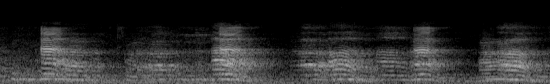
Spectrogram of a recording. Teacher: kalau Hamzah itu keluarnya dari tenggorokan bawah. Ya, kita ee nanti peserta suruh merasakan merasakan A harus ditekan.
